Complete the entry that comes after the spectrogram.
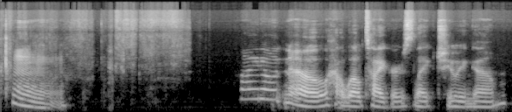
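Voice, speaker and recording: A woman with a slightly low voice reads to children as a storybook host. Her phrasing is deliberate and dramatic, and she keeps an informal, read-aloud style. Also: sing-song, gravelly.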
